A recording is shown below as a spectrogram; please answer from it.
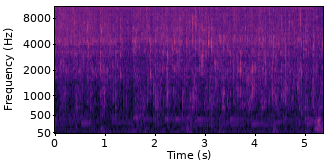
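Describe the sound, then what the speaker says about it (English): Tap water pours steadily into a pot of raw rice for rinsing before making grilled onigiri, a continuous splashing rush filling the space with no voices. "Add some water."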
